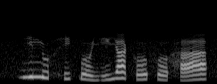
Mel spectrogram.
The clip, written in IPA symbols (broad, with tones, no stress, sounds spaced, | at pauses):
ɡ ĩ˦ n u˧ h i˧ k͡p o˨ j i˨˦ j a˦˨ k o˧ f o˨ h a˨˦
